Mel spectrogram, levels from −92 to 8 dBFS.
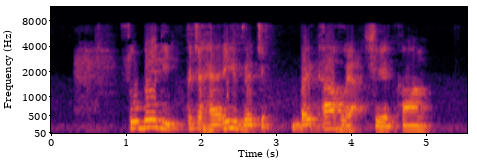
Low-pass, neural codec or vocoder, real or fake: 7.2 kHz; none; real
